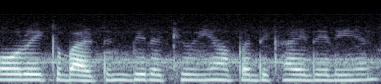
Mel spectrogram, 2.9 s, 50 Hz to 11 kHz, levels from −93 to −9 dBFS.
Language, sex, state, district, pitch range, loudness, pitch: Hindi, female, Chhattisgarh, Bastar, 210-220 Hz, -17 LUFS, 215 Hz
